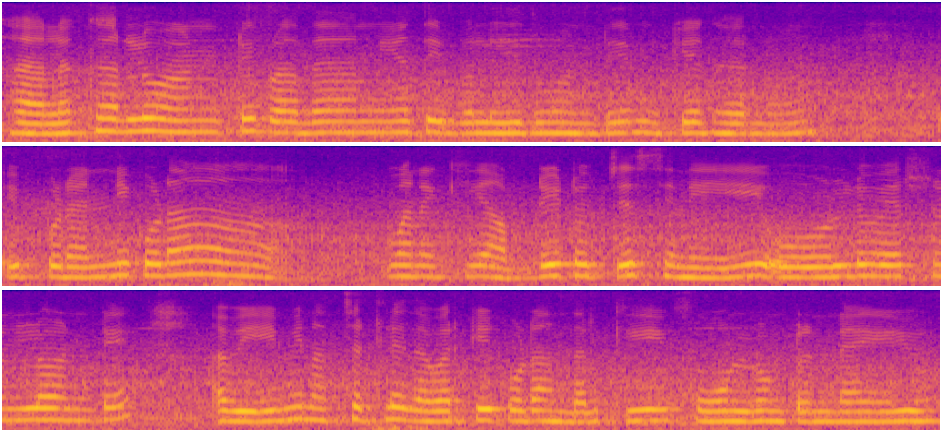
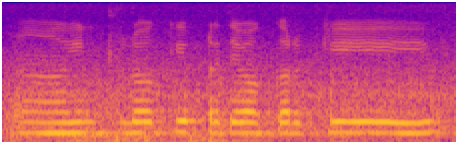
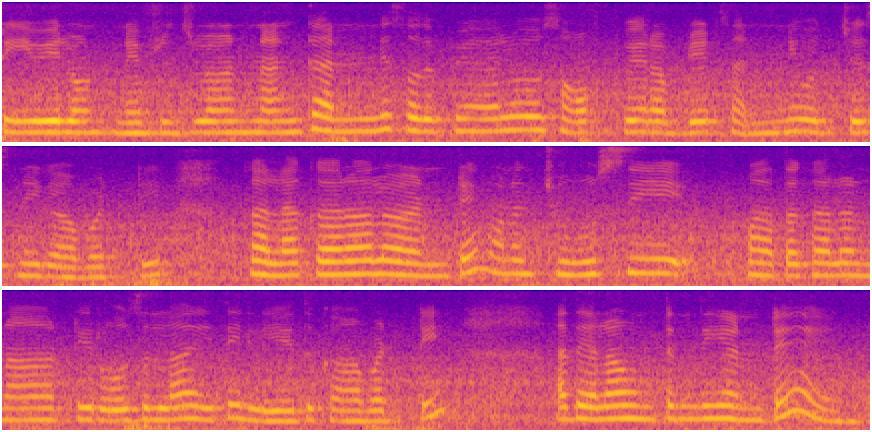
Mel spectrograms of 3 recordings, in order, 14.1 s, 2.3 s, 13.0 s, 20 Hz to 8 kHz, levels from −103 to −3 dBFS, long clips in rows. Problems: none marked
